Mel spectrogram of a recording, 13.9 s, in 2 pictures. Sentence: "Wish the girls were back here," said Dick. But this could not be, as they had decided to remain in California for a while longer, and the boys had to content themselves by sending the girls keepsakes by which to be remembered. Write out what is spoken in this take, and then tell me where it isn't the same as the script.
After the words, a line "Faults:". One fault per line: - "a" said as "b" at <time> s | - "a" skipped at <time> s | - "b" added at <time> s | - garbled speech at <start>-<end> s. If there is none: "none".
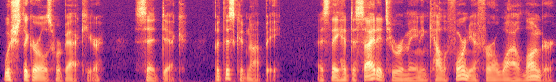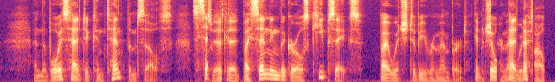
"Wish the girls were back here," said Dick. But this could not be, as they had decided to remain in California for a while longer, and the boys had to content themselves [garbled] by sending the girls keepsakes by which to be remembered. [garbled]
Faults:
- garbled speech at 9.4-9.9 s
- garbled speech at 12.9-13.8 s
